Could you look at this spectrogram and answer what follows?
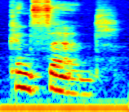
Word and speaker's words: consent: person who does this consent two syllables and we stress the second concerned concerned this is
